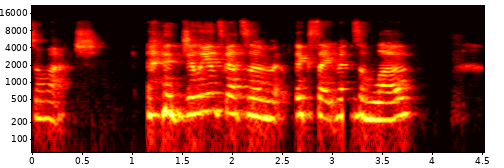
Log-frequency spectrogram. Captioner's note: laugh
